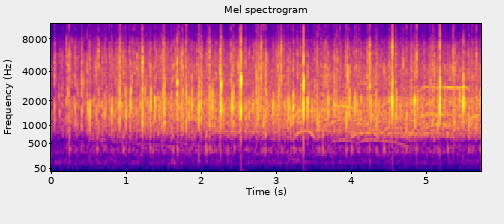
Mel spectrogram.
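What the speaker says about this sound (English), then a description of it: "round of applause." Sustained audience applause fills a hall at the 2018 CSUN commencement for the Mike Curb College of Arts, Media, and Communication. Many hands clap rapidly and loudly, with faint cheering and a few whoops mixed in.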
